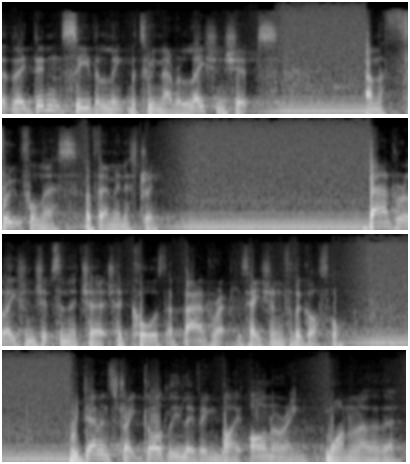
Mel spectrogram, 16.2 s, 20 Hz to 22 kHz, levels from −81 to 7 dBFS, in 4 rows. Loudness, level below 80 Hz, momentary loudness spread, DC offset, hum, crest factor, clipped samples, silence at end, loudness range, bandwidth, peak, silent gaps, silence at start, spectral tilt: -17 LUFS; -34 dBFS; 6 LU; under 0.1%; none; 16 dB; 0.2%; 0 s; 2 LU; over 20 kHz; 0 dBFS; none; 0 s; -6 dB/octave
